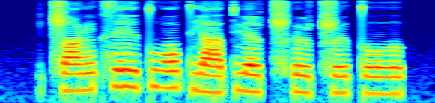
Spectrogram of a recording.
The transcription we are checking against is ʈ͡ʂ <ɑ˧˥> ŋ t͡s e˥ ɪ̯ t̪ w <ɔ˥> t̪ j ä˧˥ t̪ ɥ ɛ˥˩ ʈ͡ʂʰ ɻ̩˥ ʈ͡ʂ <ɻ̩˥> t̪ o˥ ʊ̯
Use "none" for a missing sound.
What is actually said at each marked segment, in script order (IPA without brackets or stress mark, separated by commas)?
ɑ˧˥, ɔ˥, ɻ̩˥˩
